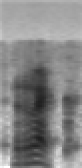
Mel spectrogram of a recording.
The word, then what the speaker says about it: wreck: So a silent W often goes before R like this.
